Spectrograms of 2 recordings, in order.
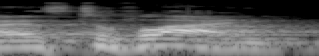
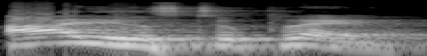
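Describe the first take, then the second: First: 'Play' sounds closer to 'ply', foreign-style. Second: 'Play' has a plain, local-style vowel.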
